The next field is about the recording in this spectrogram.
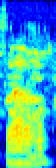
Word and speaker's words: Faro: Actually, that's not how you say it. Faro.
